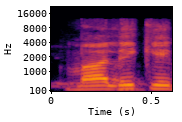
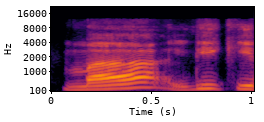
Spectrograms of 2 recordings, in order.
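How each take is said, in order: First: The word ends with an 'ay' vowel. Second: The word ends with an 'ee' vowel. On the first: The speaker calls it wrong. "मालिके नहीं है" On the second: The speaker calls it right. "लाम जेर ली काफ जेर की"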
